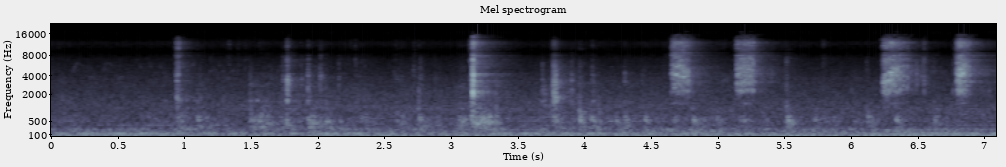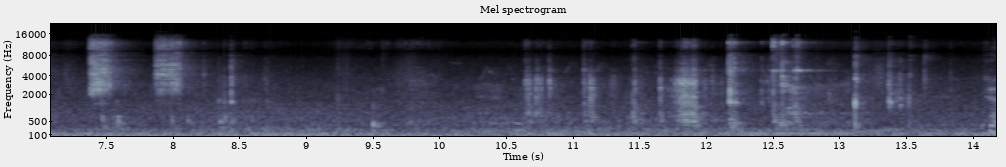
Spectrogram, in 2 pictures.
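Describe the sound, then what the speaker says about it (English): A socket wrench ratchets a bolt out of the middle of a Reel Rollers Revolution 26 reel mower, with quick bursts of clicking and creaking in a close, quiet workshop. "remove this bolt right here in the middle."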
